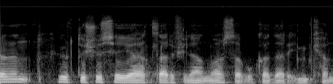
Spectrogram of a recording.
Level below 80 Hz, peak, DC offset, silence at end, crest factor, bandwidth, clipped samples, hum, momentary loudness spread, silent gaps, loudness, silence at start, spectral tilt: -42 dBFS; -2 dBFS; under 0.1%; 0 s; 16 dB; 16.5 kHz; under 0.1%; none; 7 LU; none; -20 LUFS; 0 s; -7.5 dB/octave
